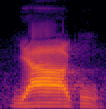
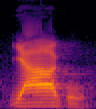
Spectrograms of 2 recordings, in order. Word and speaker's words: 야구: If 이응 comes first in a syllable, it becomes silent. So, silent with vowel 야, 야, and the first consonant in the second syllable, 기역, with G sound, 그, and vowel 우, 그, 우, 구. So together it sounds 야구, 야구, which means baseball.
